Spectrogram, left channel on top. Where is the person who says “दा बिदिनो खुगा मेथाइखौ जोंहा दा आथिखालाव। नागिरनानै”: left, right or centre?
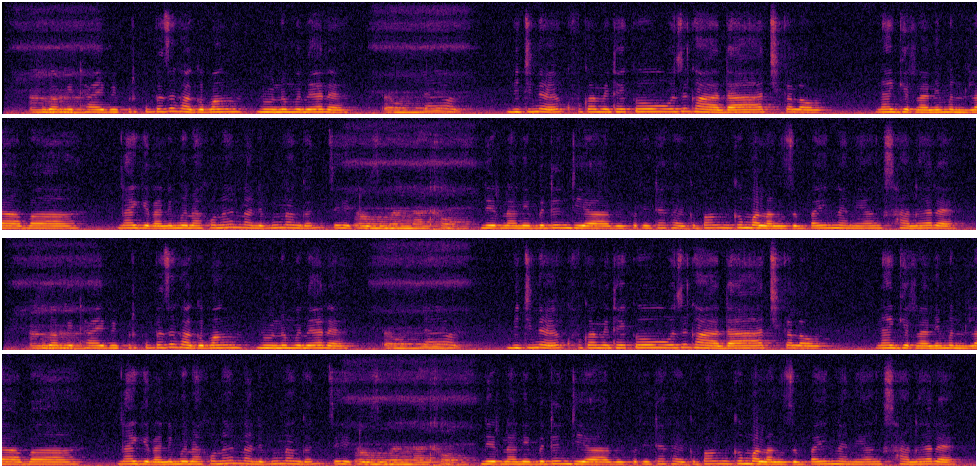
Right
